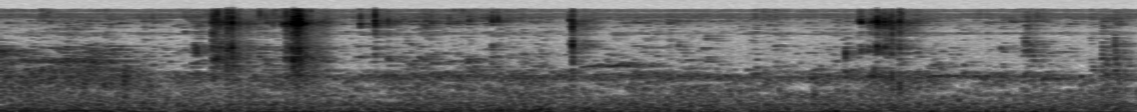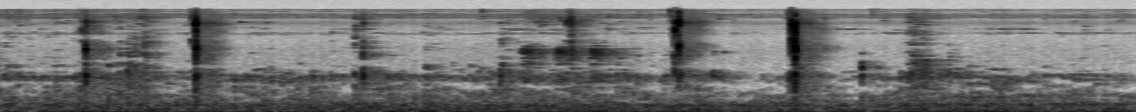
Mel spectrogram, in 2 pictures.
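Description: Quiet eating by hand: soft chewing of fried catfish and rice, with scattered sharp little mouth clicks and smacks over a steady low background.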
